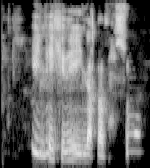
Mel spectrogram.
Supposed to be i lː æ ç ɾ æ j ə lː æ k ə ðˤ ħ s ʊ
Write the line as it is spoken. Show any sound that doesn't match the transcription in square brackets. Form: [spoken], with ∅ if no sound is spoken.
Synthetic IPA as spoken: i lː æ ç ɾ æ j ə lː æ [q] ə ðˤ ħ s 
